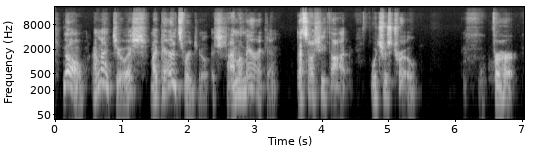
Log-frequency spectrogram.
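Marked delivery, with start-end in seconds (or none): 0.1-3.3 high, lightly voiced old grandmother; a hint of a proud old lady; imitating grandmother. Grandmother insisting she's American, a hint of her high voice. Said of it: "She says".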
